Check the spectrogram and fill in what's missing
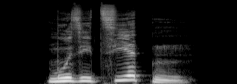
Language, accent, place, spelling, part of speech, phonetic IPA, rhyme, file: German, Germany, Berlin, musizierten, verb, [muziˈt͡siːɐ̯tn̩], -iːɐ̯tn̩, De-musizierten.ogg
- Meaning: inflection of musizieren: 1. first/third-person plural preterite 2. first/third-person plural subjunctive II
